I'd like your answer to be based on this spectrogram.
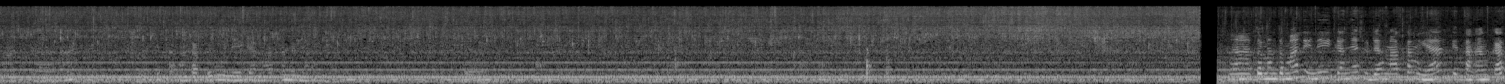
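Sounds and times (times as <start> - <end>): steady hum: 0.0 - 11.6
fish sizzling in hot oil: 0.0 - 15.0.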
